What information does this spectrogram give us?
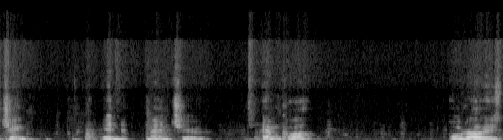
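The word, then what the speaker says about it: Qing: taii declared himself the first queen of w pronounced Ching in Manu Emperor although his tury was still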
